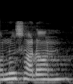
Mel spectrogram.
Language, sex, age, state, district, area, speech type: Bengali, female, 30-45, West Bengal, Paschim Bardhaman, urban, read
